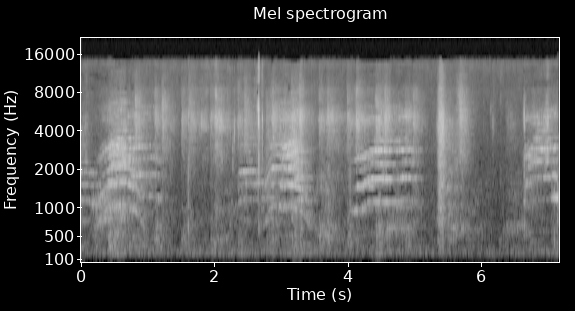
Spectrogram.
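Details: Indoor domestic cat struggling on a waxed floor, giving several short wavering meows about a second apart over faint background hiss and a few sharp clicks.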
